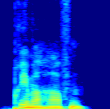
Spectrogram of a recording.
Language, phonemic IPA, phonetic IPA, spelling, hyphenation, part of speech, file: German, /bʁeːməʁˈhaːfən/, [ˌbʁeː.mɐˈhaː.fn̩], Bremerhaven, Bre‧mer‧ha‧ven, proper noun, De-Bremerhaven.ogg
- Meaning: Bremerhaven (a city in Bremen, northwestern Germany)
